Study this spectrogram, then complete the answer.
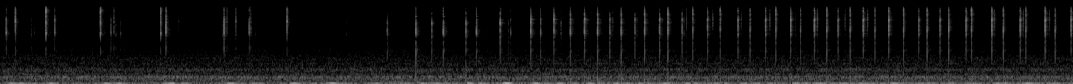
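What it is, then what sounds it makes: Plastic lip gloss tube. A full, small red lip gloss tube with a clear plastic body and metallic cap is held in the hand and tapped and scratched with long nails. Rapid, sharp, bright plastic clicks and light scratching, sometimes irregular and sometimes in quick runs, sit over a steady low hum.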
